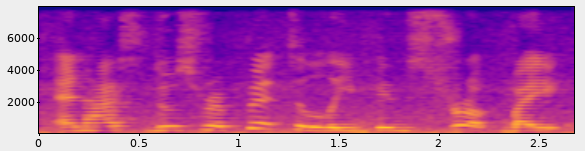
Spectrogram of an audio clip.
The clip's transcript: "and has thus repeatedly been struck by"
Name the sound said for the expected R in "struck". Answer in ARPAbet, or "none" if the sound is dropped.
R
